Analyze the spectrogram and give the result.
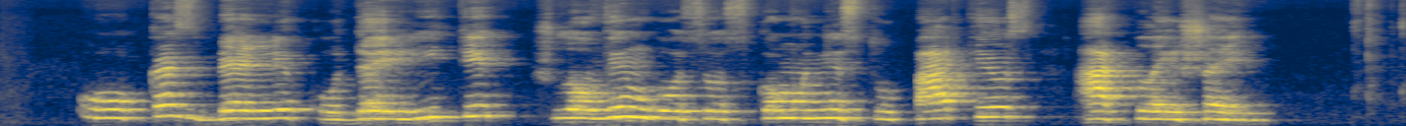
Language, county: Lithuanian, Tauragė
